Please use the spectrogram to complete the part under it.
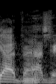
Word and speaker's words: Advance: Thank you for pronouncing it like the locals do, putting the syllable, the accent on the first syllable. It's not the Advance, it's the Advance.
